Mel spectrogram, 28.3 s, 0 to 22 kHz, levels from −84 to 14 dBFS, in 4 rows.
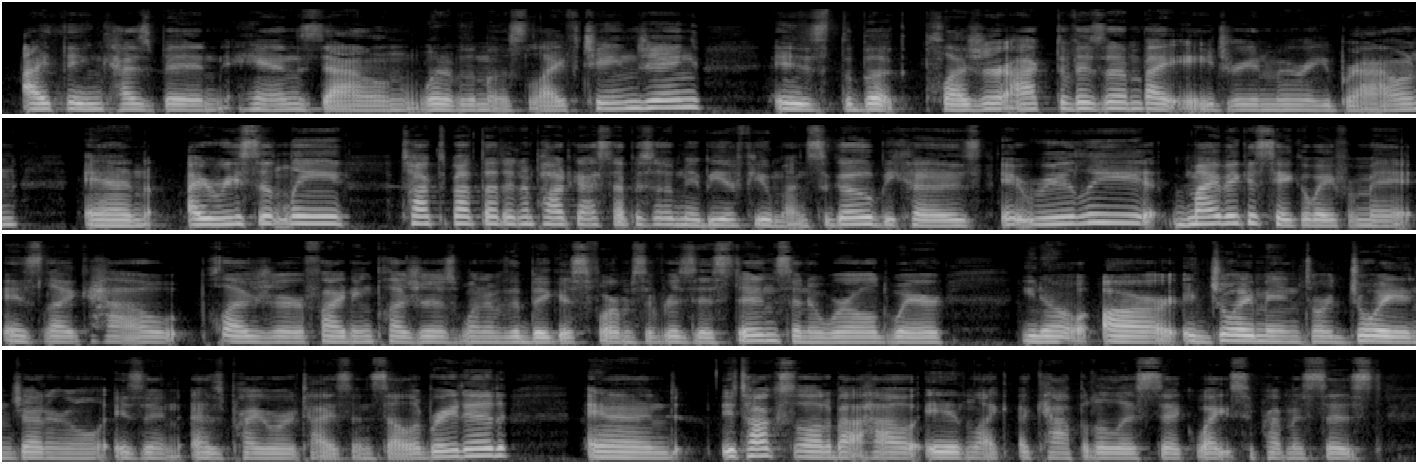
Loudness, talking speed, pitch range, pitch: -21 LUFS, 185 wpm, 175-210 Hz, 185 Hz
